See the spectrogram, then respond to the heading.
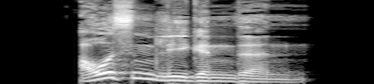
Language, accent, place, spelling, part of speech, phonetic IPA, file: German, Germany, Berlin, außenliegenden, adjective, [ˈaʊ̯sn̩ˌliːɡn̩dən], De-außenliegenden.ogg
- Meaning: inflection of außenliegend: 1. strong genitive masculine/neuter singular 2. weak/mixed genitive/dative all-gender singular 3. strong/weak/mixed accusative masculine singular 4. strong dative plural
